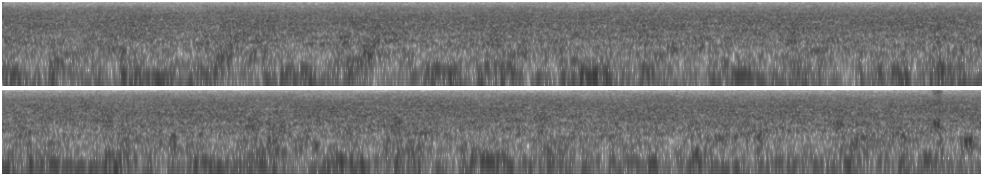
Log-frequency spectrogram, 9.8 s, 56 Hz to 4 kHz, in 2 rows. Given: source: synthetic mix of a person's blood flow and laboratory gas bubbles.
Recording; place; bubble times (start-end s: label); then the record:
Doppler ultrasound of blood flow; precordium
9.54-9.63 s: bubbles
9.67-9.78 s: bubbles
From the record:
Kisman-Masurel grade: 213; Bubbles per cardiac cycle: several, 3 to 8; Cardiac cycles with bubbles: 1 to 10%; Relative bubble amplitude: loud (0.450 to 0.775); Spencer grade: 1 (occasional bubble signal discernible with the cardiac motion signal, with majority of cardiac periods free of bubbles); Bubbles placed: anywhere in the cardiac cycle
